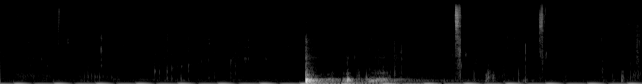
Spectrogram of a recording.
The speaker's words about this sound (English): But anyways, you want to take a little sip-a-roo, see what it tastes like? Yeah, let's do it. All right. Down the hatch. Cheers.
